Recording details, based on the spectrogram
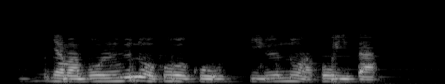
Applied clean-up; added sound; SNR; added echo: neural separator model SepFormer DNS4.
